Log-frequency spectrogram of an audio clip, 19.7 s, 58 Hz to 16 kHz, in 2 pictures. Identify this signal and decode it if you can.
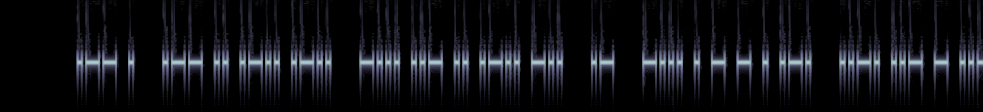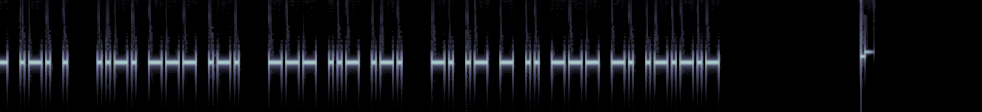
Morse code, heard as a keyed tone, about 28 wpm, 700 Hz. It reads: WE WILL BUILD A BETTER FUTURE FOR OUR NATION.
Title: Sentences from Top 1000 Words - Review Part 6 - 28wpm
